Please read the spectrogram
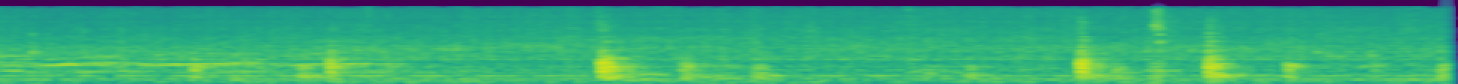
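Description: Hot mustard oil sizzling in a nonstick frying pan as a wooden spatula stirs and scrapes through pieces of fried salted dried hilsa. There are a few sharp knocks of the spatula against the pan, the loudest about two seconds in and twice near the end.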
